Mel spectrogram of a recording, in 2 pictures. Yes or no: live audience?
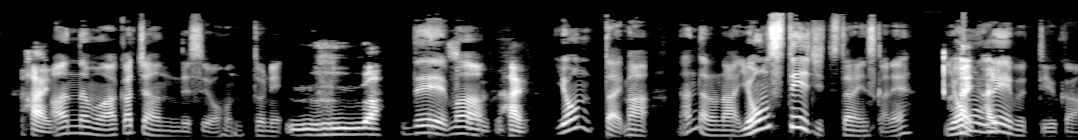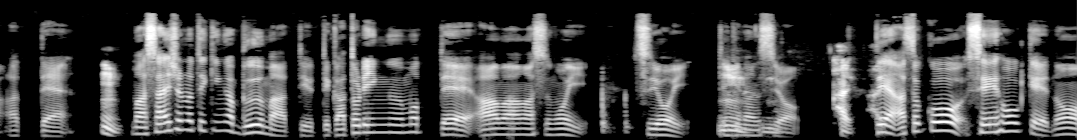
no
